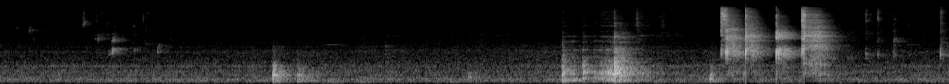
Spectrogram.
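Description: Light knocks of a drinking glass handled on a table, then an aluminium can of sparkling water being cracked open: a run of sharp tab clicks and short fizzing hisses near the end.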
